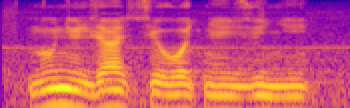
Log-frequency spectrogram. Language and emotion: Russian, sad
